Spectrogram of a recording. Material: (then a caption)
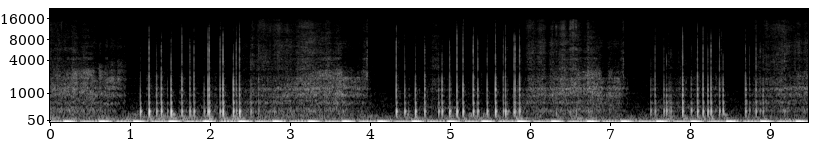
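Paper. A blue paperback copy of the novel "Delirium," with a solid glossy paper cover and held upright, is scratched gently with long nails. The result is a steady, rhythmic run of soft, dry scratching strokes that rise and fall in quick, regular bursts, with most of the energy low and muffled.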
